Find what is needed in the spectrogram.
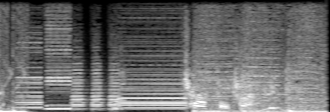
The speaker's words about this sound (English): That traffic intro is super loud.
